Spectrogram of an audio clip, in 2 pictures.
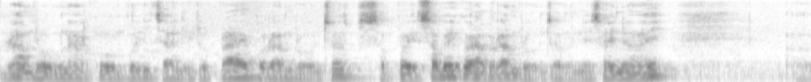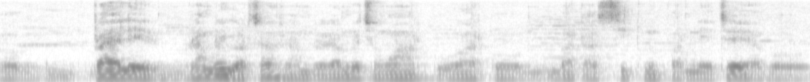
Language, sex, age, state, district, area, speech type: Nepali, male, 30-45, West Bengal, Darjeeling, rural, spontaneous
